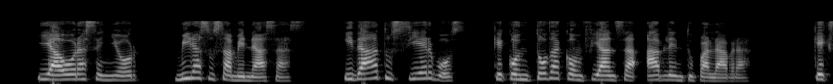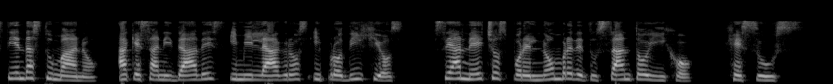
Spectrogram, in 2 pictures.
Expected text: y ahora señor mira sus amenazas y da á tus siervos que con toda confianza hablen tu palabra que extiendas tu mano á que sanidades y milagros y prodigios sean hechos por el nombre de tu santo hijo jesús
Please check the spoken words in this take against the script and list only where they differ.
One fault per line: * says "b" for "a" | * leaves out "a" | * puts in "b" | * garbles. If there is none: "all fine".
all fine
